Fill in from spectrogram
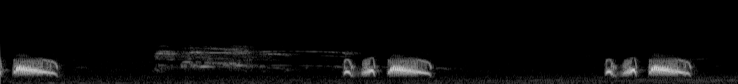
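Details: Spotted dove decoy call in fast thổ đồng style, three coo phrases of two short notes and a long falling coo, about every two and a half seconds, with a faint higher drawn-out call between.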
